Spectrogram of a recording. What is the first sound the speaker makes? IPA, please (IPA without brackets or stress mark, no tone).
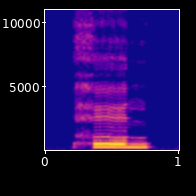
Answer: h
